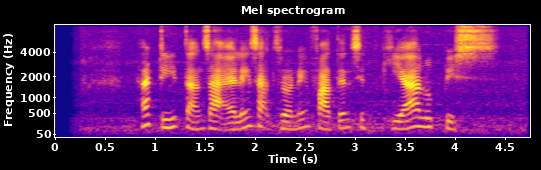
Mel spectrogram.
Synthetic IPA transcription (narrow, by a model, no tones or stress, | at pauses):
haɖ̥i̤t̪ansaelɪŋsaʔd̥ʒ̥ɾonɪŋfat̪ɪnsid̪̚kʰialub̥ɪs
